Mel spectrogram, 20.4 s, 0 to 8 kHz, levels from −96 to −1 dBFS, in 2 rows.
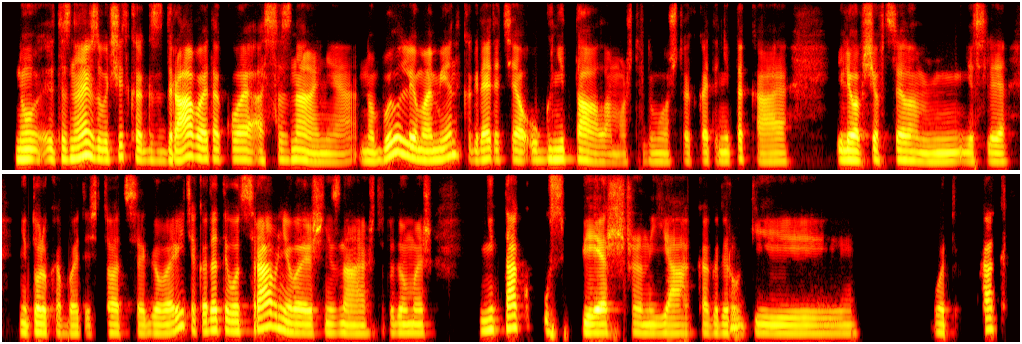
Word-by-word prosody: Ну, 130 0 +3
это, 130 +1 -4
знаешь, 150 +7 +5
звучит 135 +3 -2
как 125 -6 -2
здравое 120 +6 +6
такое 130 -2 0
осознание. 110 -5 -2
Но 115 -1 -3
был 145 - +3
ли 170 -7 +5
момент, 130 +8 +1
когда 120 -3 -2
это 125 -2 -1
тя 125 -2 0
угнетало? 120 -4 0
Может, 95 +3 -13
ты 105 -1 -24
думала, 105 -1 -7
что 105 +1 -10
это 105 - -10
какая-то 110 -1 -6
не 110 0 -4
такая? 105 -4 -4 0.5
Или 125 0 +3
вообще 115 -1 +5
в - - -13
целом, 115 -3 +1 0.4
м, - - -7
если 105 -1 -2 0.3
не 115 -3 -4
только 110 0 +1
об 105 0 -10
этой 100 0 -5
ситуации 110 0 -4
говорить, 110 - -1
а - - -5
когда 135 +4 +2
ты 145 - -1
вот 125 -1 +1
сравниваешь, 125 - +4
не 110 - -3
знаю, 105 -2 -2
что 100 - -21
ты 110 - -9
думаешь: 110 0 -3 0.4
"Не 140 +2 -1
так 165 +4 +3
успешен 110 0 +2
я, 105 -1 -3
как 110 0 -6
другие". 105 0 -5 0.7
Вот 110 -1 -5 0.3
как 150 0 -1
т - - -20
110 Hz, 160 wpm, -23 LUFS, 105-130 Hz, 0.7 s, здравое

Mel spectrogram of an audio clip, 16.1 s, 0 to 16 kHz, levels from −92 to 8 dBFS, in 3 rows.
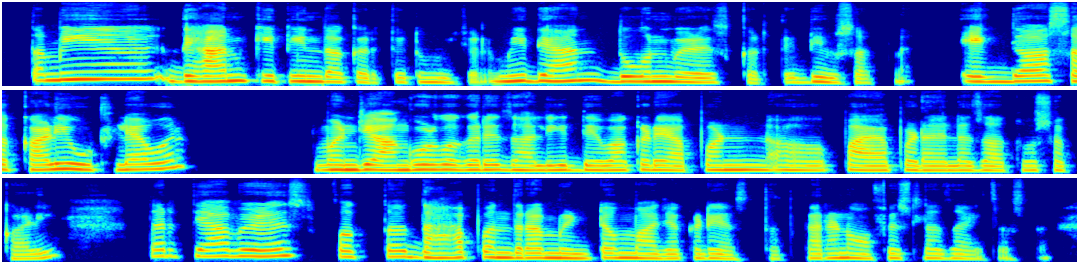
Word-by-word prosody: तर 260 - -2
मी 320 +4 +4
ध्यान 230 +2 +5
कितीदा 230 -3 +1
करते 185 -1 -7
तुमच्या 185 -3 -6
मी 225 +2 +4
ध्यान 245 +3 +3
2 220 0 +5
वेळेस 185 -3 -1
करते 165 +3 -11
दिवसातून, 180 +1 -4 0.3
एकदा 220 +2 +2
सकाळी 215 +1 +3
उठल्यावर 220 - +1 0.7
म्हणजे 205 +1 +4
अंघोळ 195 +2 +4
वगैरे 205 0 +1
झाली 195 0 0
देवाकडे 195 +1 -1
आपण 200 +2 0
अ, 190 -2 -3
पाया 185 -2 +1
पडायला 185 -1 -1
जातो 180 0 -5
सकाळी. 185 +4 -7 0.5
तर 275 0 -3
त्यावेळेस 275 +2 0 0.2
फक्त 245 +1 -4
10-15 210 0 +1
मिनिटं 200 0 0
माझ्याकडे 185 0 -2
असतात, 165 0 -11
कारण 195 +2 -1
ऑफिसला 190 +1 -6
जायचं 180 -2 -10
असतं. 195 - -23
205 Hz, 140 wpm, -19 LUFS, 190-225 Hz, 0.7 s, ध्यान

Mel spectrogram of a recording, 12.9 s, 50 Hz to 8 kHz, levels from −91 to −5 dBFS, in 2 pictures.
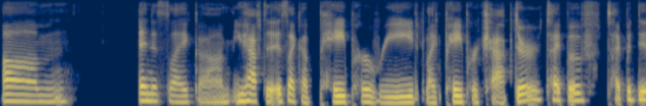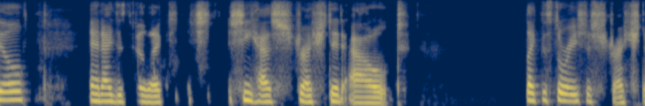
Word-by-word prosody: um, 185 -1 0 0.7
and 205 0 +4
it's, 195 0 -6
like, 170 -1 -3
um 85 0 -4
you 195 - +3
have 190 -2 +4
to - - +2
It's 185 - +2
like 185 -5 +2
a 155 - -2
pay 170 0 +4
per 175 0 -1
read, 155 +1 +1
like, 155 0 -3
pay 175 -1 +5
per 170 - -4
chapter 195 +6 +1
type - - 0
of 210 0 +2 0.2
typa 240 - -1
deal, 230 +1 +3 0.6
and 200 -2 +3
I 195 - +3
just 185 -1 -4
feel 180 -3 0
like 165 0 +2 0.3
sh - - -4 0.2
she 225 -3 +1
has 180 -1 0
stretched 175 +3 0
it 190 - +3
out 155 - 0 1.2
like, 215 -2 +3
the 220 - -4
story 200 -3 +2
is 190 - -5
just 190 -2 -6
stretched 155 +1 -5
185 Hz, 180 wpm, -22 LUFS, 170-200 Hz, 1.2 s, pay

